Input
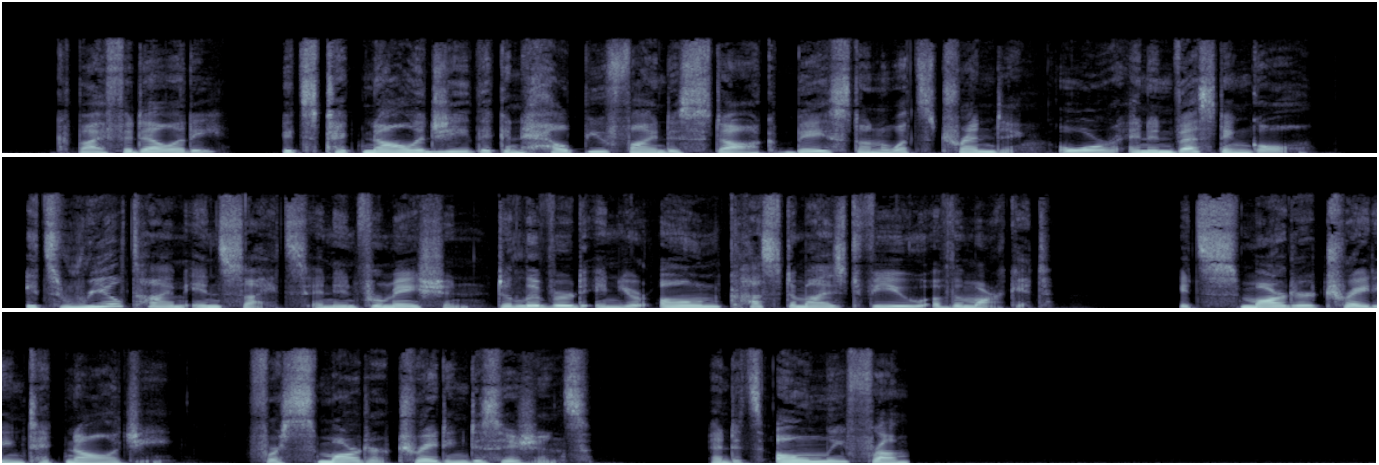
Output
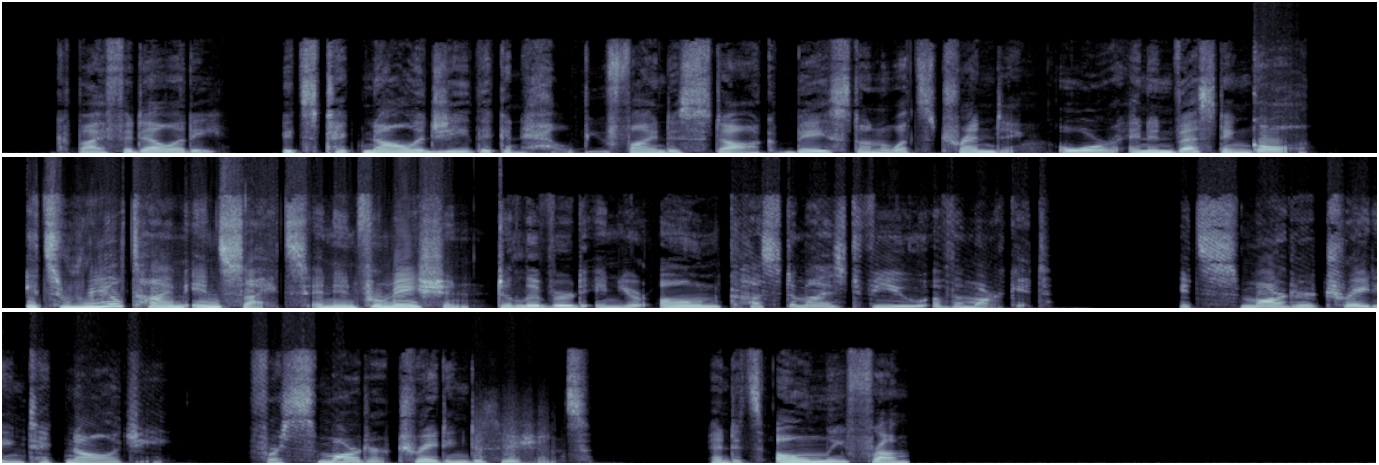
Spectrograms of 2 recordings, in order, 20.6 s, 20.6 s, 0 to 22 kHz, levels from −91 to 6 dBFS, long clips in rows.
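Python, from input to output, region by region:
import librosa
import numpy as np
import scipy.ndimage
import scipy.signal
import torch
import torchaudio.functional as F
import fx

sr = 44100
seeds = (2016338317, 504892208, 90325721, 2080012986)

y = fx.chain(x, sr, fx.over_compress(threshold_db=-36.0, ratio=-1.0),
    fx.peak_eq(hz=400.0, db=-11.5, octaves=0.61), at=(2.54, 3.08))
y = fx.chain(y, sr, fx.highpass(hz=120.0, slope=12),
    fx.leveller(passes=2), at=(6.25, 9.38))
y = fx.chain(y, sr, fx.leveller(passes=1),
    fx.comb_cascade(direction='falling', hz=1.8), at=(10.46, 15.46))
y = fx.chain(y, sr, fx.block_float(bits=3),
    fx.air_absorb(metres=130.0),
    fx.transient(attack_db=-3, sustain_db=-7), at=(16.1, 16.58))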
